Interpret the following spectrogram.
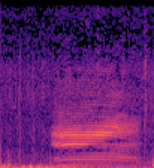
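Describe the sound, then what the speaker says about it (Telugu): A lamb bleats once in a village among goats and lambs, a single clear wavering call about a second long, close by over low background rumble. "ఈ గొర్రె పిల్లలు, బుడ్డ గొర్రె పిల్లలు భలే ఉన్నాయి"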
